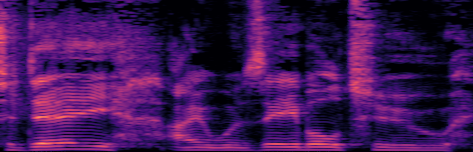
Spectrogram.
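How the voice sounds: A man talks at medium pitch with a raspy voice. His tone is fairly bright.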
